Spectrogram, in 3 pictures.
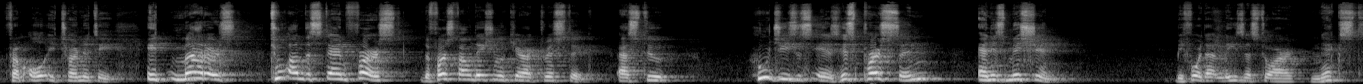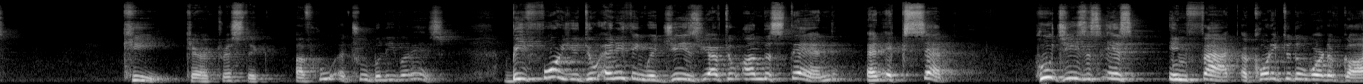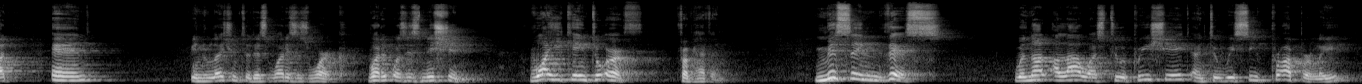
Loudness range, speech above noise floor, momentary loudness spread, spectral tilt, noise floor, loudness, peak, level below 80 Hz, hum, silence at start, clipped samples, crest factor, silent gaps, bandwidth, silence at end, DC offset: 7 LU; 41 dB; 12 LU; -4.5 dB/octave; -57 dBFS; -17 LUFS; -2 dBFS; -72 dBFS; none; 0.1 s; under 0.1%; 16 dB; none; over 20 kHz; 0.15 s; under 0.1%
